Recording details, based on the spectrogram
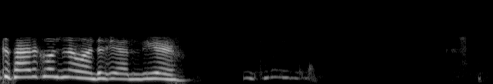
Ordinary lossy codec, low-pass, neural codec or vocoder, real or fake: MP3, 24 kbps; 3.6 kHz; codec, 16 kHz in and 24 kHz out, 0.9 kbps, LongCat-Audio-Codec, four codebook decoder; fake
